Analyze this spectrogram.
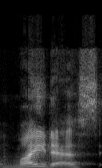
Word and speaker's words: Midas: touch of Midas so Midas is my dust Midas the Aegis I'm not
